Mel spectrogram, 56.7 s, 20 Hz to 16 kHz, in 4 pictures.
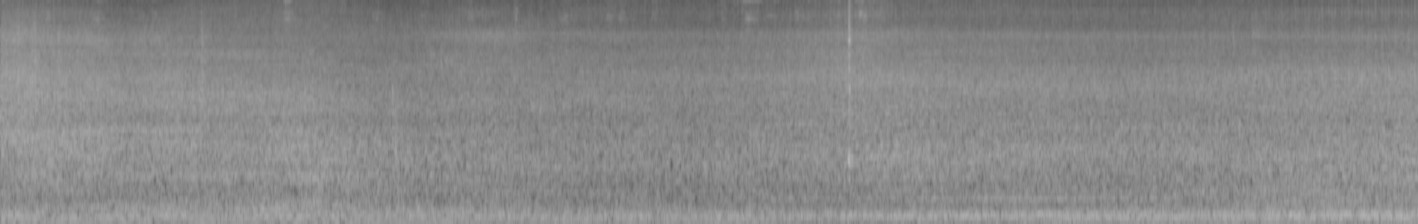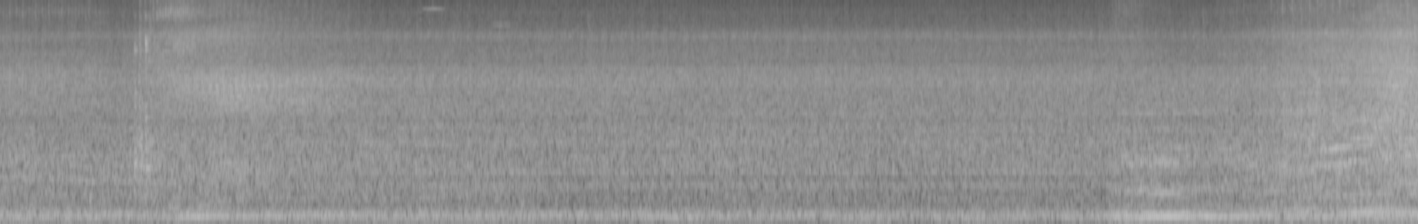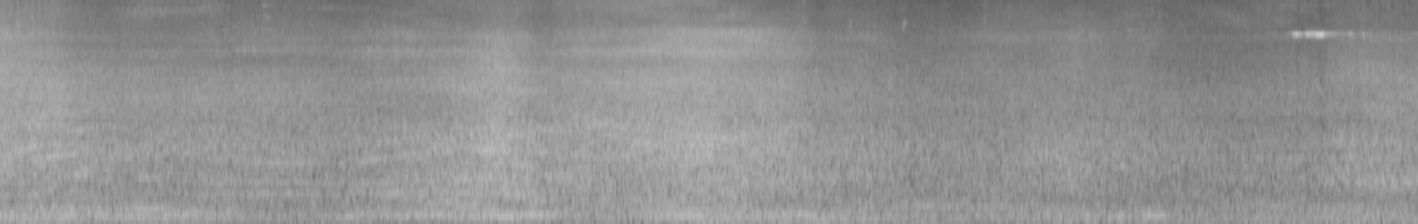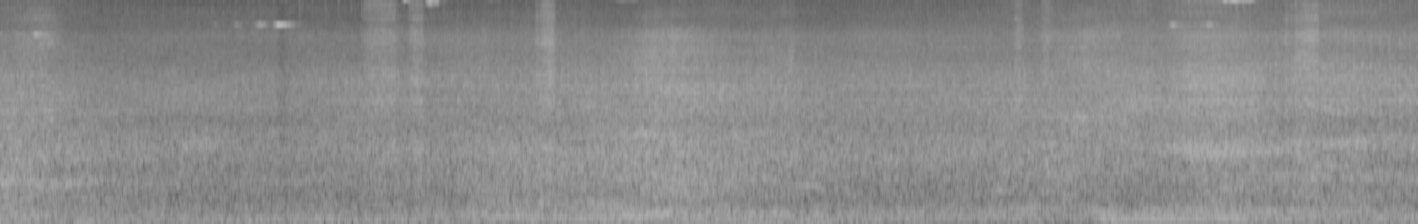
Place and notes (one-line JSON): {"title": "Prinzenallee, Soldiner Kiez, Wedding, Berlin - Prinzenallee - Traffic jam", "date": "2013-08-09 15:44:00", "description": "Prinzenallee - Stau auf der Prinzenallee.\nPrinzenallee - Traffic jam.\n[I used a Hi-MD-recorder Sony MZ-NH900 with external microphone Beyerdynamic MCE 82]", "latitude": "52.56", "longitude": "13.39", "altitude": "41", "timezone": "Europe/Berlin"}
